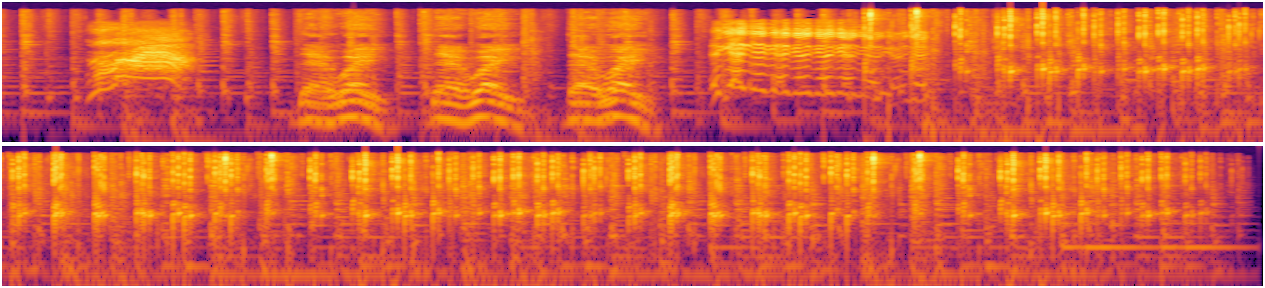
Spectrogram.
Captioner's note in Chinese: 大量彈舌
